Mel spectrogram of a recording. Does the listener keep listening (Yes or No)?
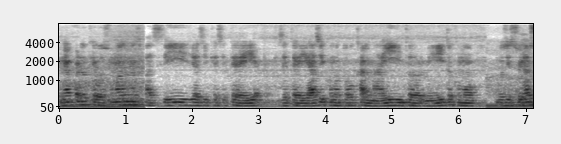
Yes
